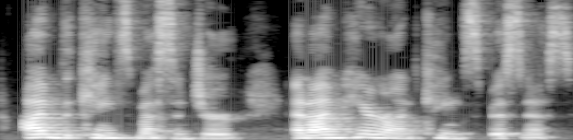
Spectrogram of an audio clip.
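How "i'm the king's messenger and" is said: plain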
